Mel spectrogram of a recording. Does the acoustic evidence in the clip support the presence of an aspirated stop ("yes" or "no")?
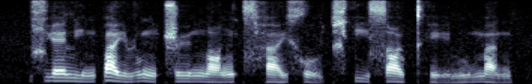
yes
